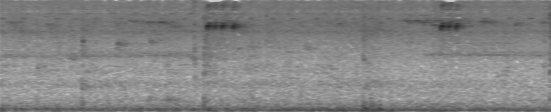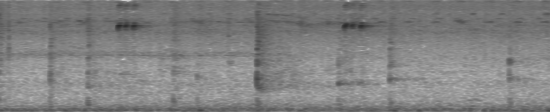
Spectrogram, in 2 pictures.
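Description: A small bird gives a short high chirp about every two and a half seconds, over a low steady outdoor rumble.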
